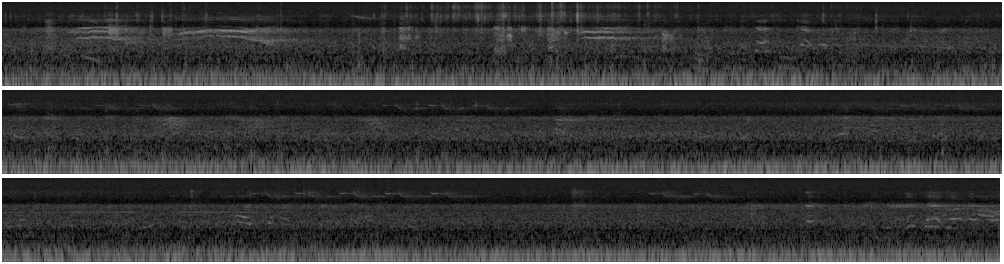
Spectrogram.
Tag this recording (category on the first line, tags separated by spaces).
Soundscapes > Nature
field-recording soundscape raspberry-pi meadow nature alice-holt-forest phenological-recording natural-soundscape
